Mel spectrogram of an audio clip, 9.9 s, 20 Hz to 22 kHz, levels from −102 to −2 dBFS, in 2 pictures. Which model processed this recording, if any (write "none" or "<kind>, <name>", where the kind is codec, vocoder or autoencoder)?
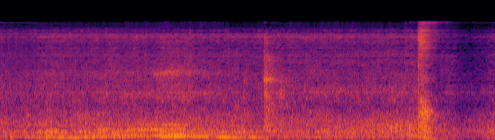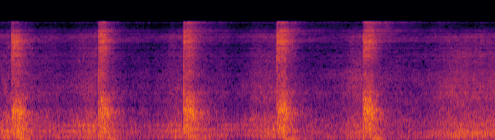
codec, HILCodec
